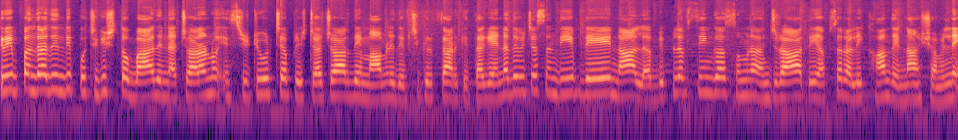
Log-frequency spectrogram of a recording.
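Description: Music plays in the background as a woman talks at a fairly high pitch with ordinary pitch variation. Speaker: news anchor. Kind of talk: formal news bulletin reading, steady broadcast-style delivery. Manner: formal; brisk, even, headline-by-headline pace.

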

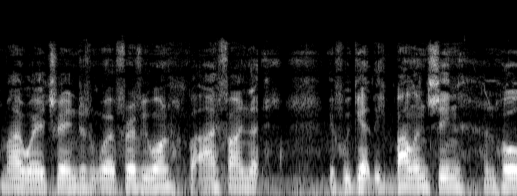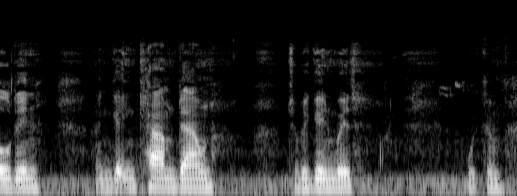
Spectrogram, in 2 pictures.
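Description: Light background noise runs under a man's voice. He speaks with monotone, flat intonation, and the sound is dry with no echo. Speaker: sheepdog trainer. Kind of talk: explanatory commentary while working. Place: farm. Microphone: phone near.

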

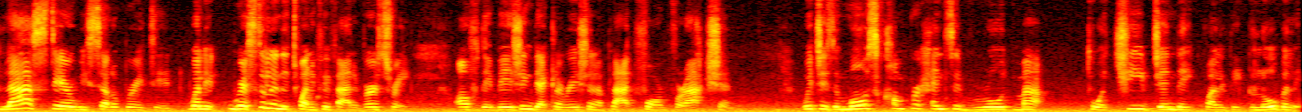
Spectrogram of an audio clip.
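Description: A woman speaks at a moderate pace with vocal fry. Her pitch varies in an ordinary way, over light background noise. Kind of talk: interview answer. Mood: earnest, measured. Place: meeting room. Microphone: lapel.

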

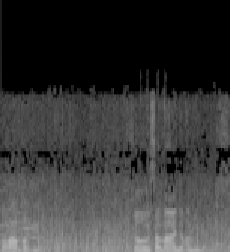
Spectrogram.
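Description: Loud background noise surrounds a man talking at a fairly quick pace, the sound itself dry with no echo. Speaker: travel vlogger. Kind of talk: casual vlog chat. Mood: cheerful, relaxed. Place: open country. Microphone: phone near.

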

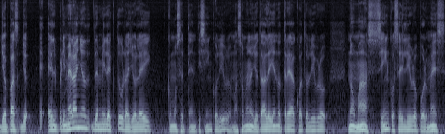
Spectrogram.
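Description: At a moderate pace, a man speaks with a fairly low pitch, a dark, mellow tone and ordinary pitch variation. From Dominican Republic. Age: 20s. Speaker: trader and trading mentor; podcast guest. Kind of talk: interview. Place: studio. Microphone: studio mic.

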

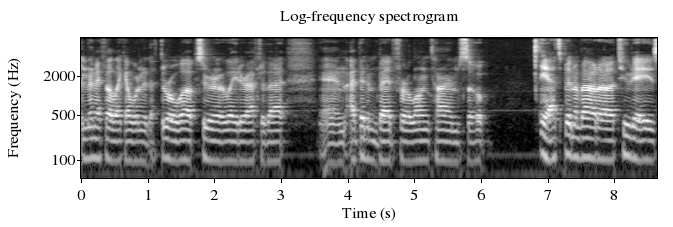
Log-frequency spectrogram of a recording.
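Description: A man's fairly low voice at a moderate pace, with monotone, flat intonation. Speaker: channel host. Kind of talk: casual vlog chat. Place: home room. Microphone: webcam.

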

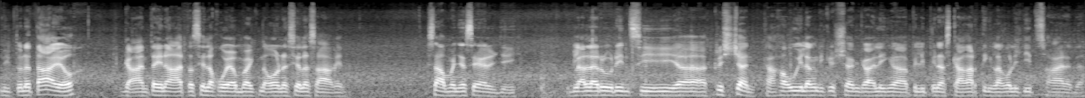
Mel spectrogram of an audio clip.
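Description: Noticeable background noise sits behind a man at medium pitch. He talks at a very fast pace in a monotone, flat intonation. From Philippines, Tumauini area (Isabela). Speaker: vlogger. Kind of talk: casual vlog narration.

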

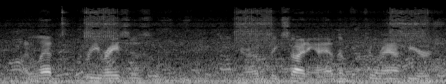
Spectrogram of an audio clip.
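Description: A man is heard with a dry sound and no echo, over loud background noise. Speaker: NASCAR truck racing driver. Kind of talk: interview answer. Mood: relaxed, reminiscing. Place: stadium. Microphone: phone near.

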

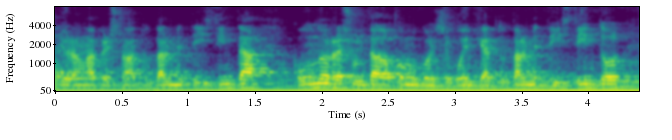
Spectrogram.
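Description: A man talks at a very fast pace. There is noticeable background noise. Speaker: self-improvement content creator. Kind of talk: casual talk to camera. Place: home room. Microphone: phone near.

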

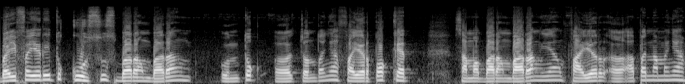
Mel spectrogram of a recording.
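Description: Recorded with a dry, close sound and no echo, a man with a high voice speaks at a moderate pace with ordinary pitch variation. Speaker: gaming youtuber. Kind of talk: game tutorial commentary. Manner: loud.

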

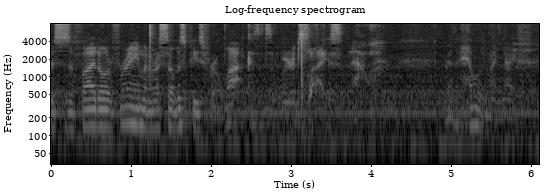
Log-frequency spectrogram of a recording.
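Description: A man with an American accent at a fairly quick pace, with loud background noise. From US, Welsh heritage. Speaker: artist and video creator. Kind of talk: casual vlog narration while working. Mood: relaxed, joking. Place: workshop. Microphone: phone near.

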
